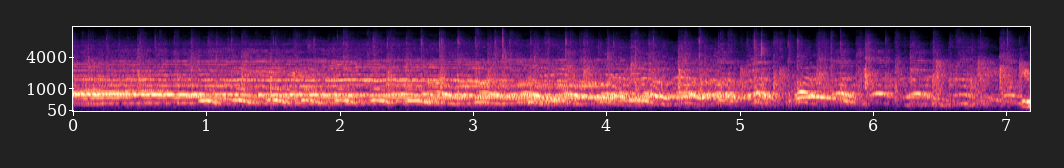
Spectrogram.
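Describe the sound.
A loud crowd at a producer beat battle roars and cheers with whoops and clapping, making noise to vote for which producer won. A dense sustained wall of voices holds steady for several seconds, briefly dips, then swells again.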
